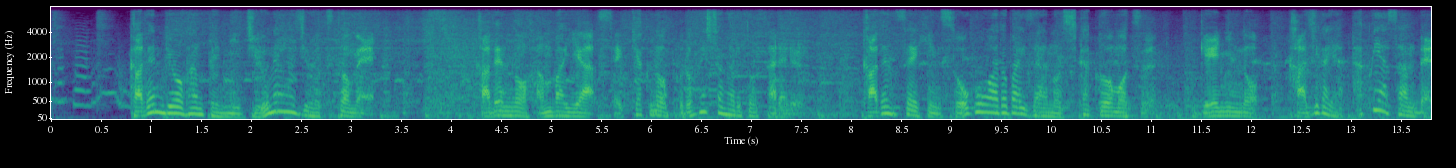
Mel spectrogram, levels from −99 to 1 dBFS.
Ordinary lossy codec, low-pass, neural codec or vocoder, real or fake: none; 7.2 kHz; vocoder, 44.1 kHz, 128 mel bands, Pupu-Vocoder; fake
